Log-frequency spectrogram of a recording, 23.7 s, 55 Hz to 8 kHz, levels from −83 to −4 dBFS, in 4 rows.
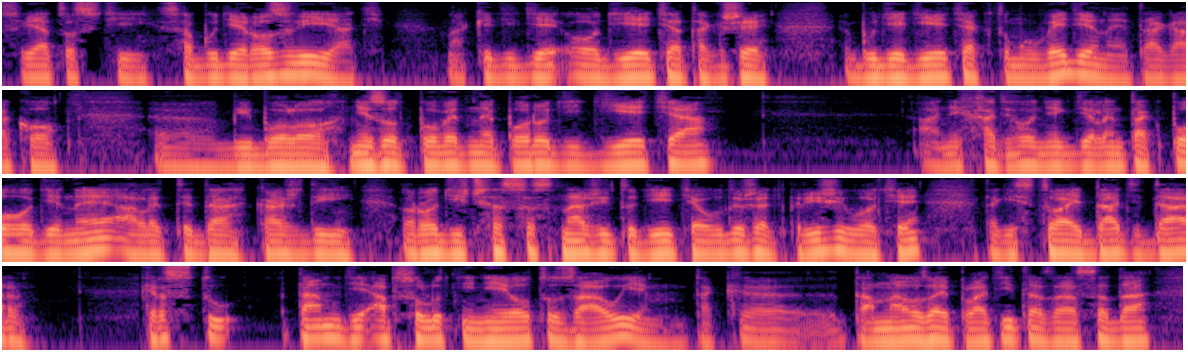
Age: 40-59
